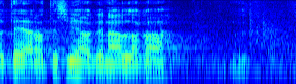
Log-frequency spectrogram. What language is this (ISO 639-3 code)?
est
